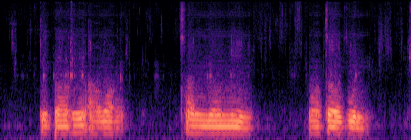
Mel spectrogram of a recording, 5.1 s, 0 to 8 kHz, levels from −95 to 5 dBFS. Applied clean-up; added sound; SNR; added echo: neural separator model SepFormer DNS4.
